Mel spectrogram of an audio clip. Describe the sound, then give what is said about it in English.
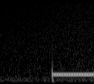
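A telephone call to a professional bass fishing angler connecting: after a quiet half-second of hiss, a steady, clear ringing tone starts abruptly and holds unbroken to the end, fairly loud, with no voices. “Let's get him on the phone right now.”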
